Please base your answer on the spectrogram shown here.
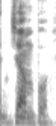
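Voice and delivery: "जंप" with a short m closing into p; half m. Shown as a demonstration. Teacher confirming how the word was read, half m in "जंप". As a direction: say "जंप" as jamp, no vowel after m. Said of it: "आधा माँ का उच्चारण निकला है".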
